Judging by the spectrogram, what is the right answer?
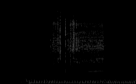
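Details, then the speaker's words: Yashica 200-AF autofocus SLR (1980s) firing: a single sharp, loud snap with a short whirring rush about half a second long; loud shutter release and mirror slap, normal for this camera. "now if you're wondering what the shutter sounds like it's a bit loud and when the mirror slap said you can definitely hear this it's is not a stealthy quiet camera so here we go"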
